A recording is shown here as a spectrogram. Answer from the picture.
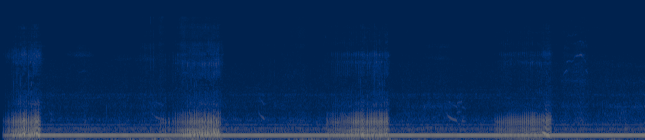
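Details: English Bulldog. A young English Bulldog snores with coarse, rasping breaths that swell and fade roughly every three seconds. A steady low hum runs underneath throughout.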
